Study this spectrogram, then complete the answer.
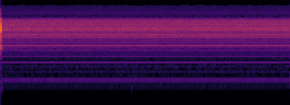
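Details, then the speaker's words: Guitar amplifier setup: steady low mains hum with faint hiss, no playing, appearing when the guitar is switched on and louder when turned up. "It appears on its own when I turn on the guitar."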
